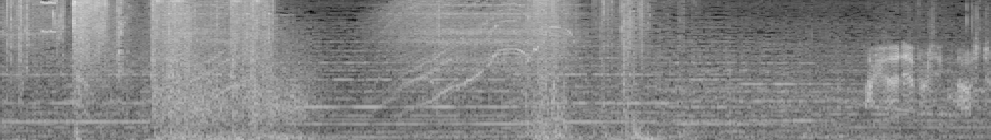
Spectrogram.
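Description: Gunfire in the Batman: The Telltale Series game, bursts of rapid shots and crashing impacts mixed with whooshing action sounds, loud and close, with voices shouting over the fight.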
